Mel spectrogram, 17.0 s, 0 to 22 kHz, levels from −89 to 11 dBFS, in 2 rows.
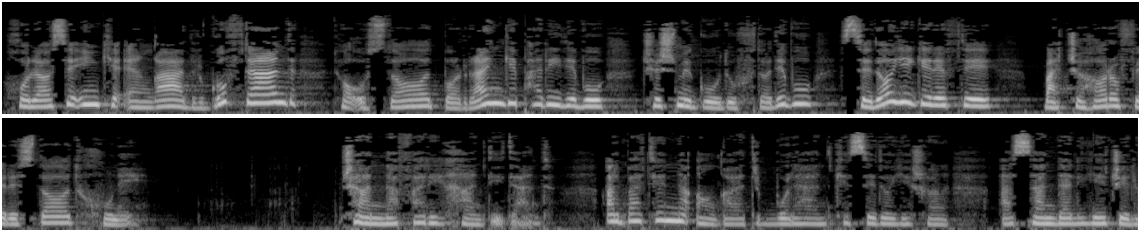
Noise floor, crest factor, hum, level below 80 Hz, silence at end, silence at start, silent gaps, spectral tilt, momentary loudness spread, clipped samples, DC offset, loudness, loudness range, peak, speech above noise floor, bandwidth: -59 dBFS; 16 dB; none; -56 dBFS; 0 s; 0.05 s; none; -5 dB/octave; 13 LU; under 0.1%; under 0.1%; -21 LUFS; 7 LU; -6 dBFS; 38 dB; 14 kHz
